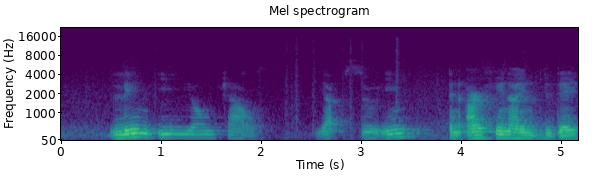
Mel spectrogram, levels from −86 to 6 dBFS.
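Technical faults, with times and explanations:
No technical faults can be heard in this speech recording.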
